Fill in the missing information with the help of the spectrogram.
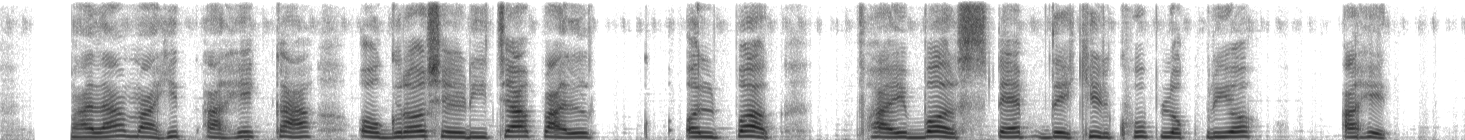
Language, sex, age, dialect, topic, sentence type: Marathi, female, 18-24, Varhadi, agriculture, statement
